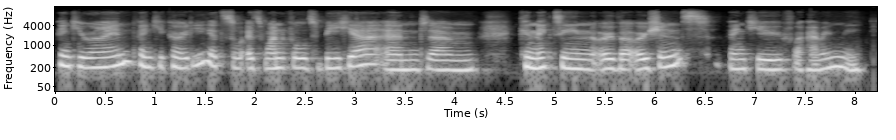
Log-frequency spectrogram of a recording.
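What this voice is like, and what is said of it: South African accent. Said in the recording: “I have a special spot in my heart for South Africa, and like you said, that accent is pretty cool ... introduce our listeners to that accent ... Have we over flattered your accent?”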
